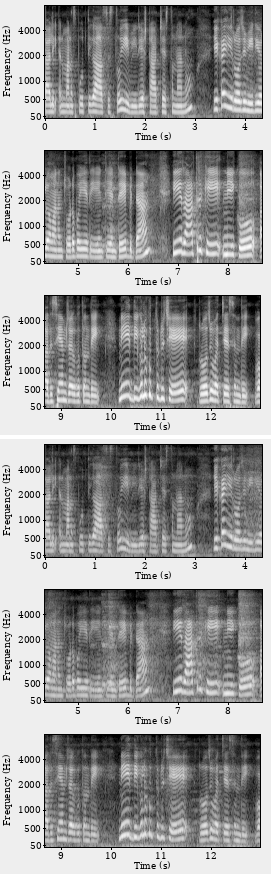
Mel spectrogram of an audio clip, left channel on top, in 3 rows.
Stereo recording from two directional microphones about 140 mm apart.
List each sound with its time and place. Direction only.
0.0 s speech: 35° left (ahead or behind)
3.3 s a woman's voice: 20° left (ahead or behind)
3.8 s a woman's voice: 45° left (ahead or behind)
4.4 s speech: 40° left (ahead or behind)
